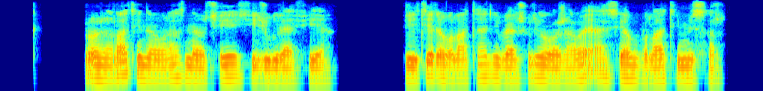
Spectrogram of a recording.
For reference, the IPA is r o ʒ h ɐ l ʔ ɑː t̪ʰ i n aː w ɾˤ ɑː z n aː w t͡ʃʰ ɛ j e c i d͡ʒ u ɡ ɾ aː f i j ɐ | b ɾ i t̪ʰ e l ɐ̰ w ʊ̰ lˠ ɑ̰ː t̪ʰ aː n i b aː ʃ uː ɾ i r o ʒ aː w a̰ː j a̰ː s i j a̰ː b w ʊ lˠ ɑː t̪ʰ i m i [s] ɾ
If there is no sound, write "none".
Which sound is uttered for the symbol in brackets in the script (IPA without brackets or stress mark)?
s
